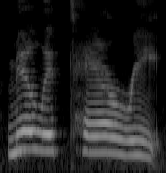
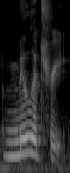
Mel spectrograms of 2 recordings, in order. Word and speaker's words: military: In American English, you're going to pronounce each of the final letters, A-R-Y, military. In British English, they often cut out the A. So instead of military, it would be military, military.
